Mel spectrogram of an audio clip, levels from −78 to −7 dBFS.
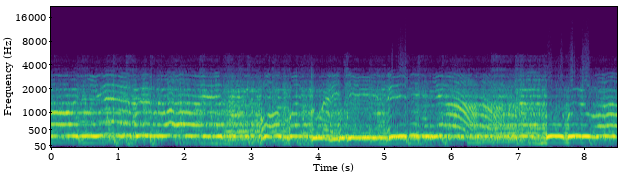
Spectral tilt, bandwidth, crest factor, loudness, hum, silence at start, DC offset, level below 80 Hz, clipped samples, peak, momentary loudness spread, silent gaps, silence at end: -9 dB/octave; 3.8 kHz; 10 dB; -15 LUFS; none; 0 s; under 0.1%; -62 dBFS; under 0.1%; -4 dBFS; 4 LU; none; 0 s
